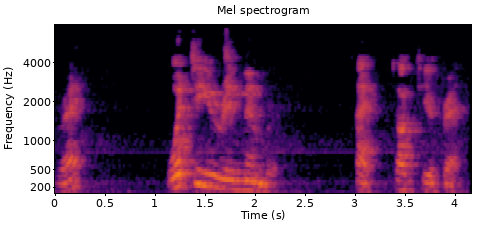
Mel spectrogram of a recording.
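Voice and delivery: ordinary talk, nothing marked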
